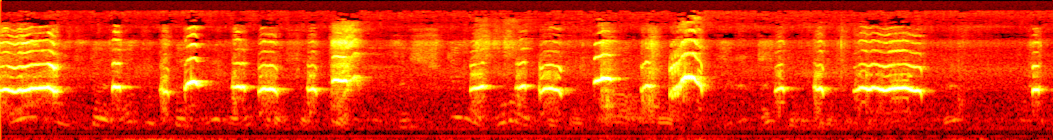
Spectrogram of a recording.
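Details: Singing to a fellow cockatiel, the pet bird delivers a long chain of choppy whistled notes, some buzzy and rising, packed closely, then a steady held whistle near the end.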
